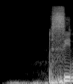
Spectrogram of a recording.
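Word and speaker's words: س: Oke, yang ini kita nggak akan terlalu bahas jauh-jauh karena senatural itulah huruf sin dilafalkan sebagaimana kita melafalkan huruf S pada abjad alfabet.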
